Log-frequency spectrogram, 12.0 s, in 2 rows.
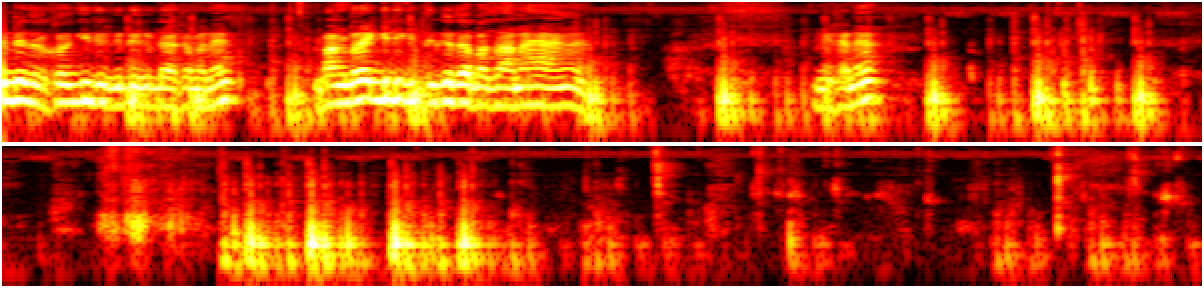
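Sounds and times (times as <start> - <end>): man chewing food: 4.8 - 12.0.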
